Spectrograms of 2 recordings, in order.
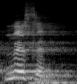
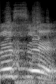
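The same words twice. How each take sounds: First: Said in the usual way. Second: Sharp, high, loud "Listen"; host hushing the excited crowd, loud; loud call for attention. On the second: Real, not acted. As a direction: snap the room to attention with "Listen".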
